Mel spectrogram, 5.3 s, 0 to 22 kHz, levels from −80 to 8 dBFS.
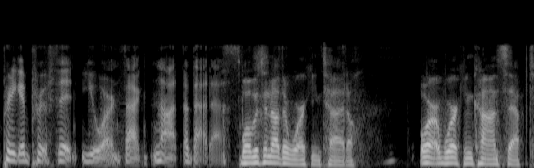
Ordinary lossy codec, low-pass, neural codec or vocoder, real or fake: AAC, 32 kbps; 7.2 kHz; none; real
